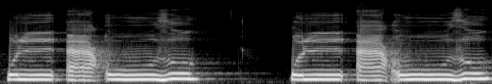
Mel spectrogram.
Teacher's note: پہلے حمزہ کی آواز آئے گی، پھر عین کی آواز آئے گی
